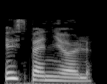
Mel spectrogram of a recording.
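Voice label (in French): "espagnole", French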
